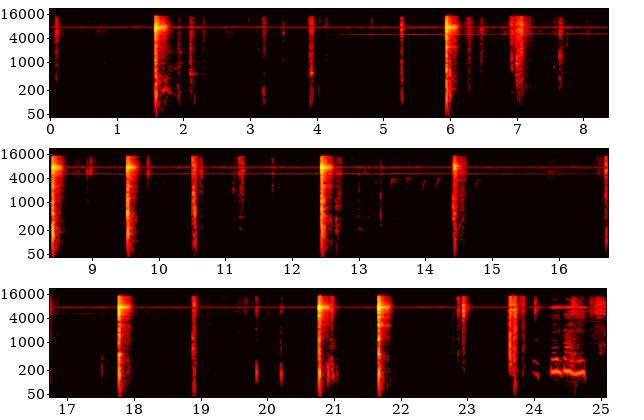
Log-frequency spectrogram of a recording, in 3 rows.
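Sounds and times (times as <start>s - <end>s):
blade chopping woody stem: 1.6s - 1.9s, 5.9s - 7.2s, 8.4s - 8.7s, 9.5s - 9.9s, 12.4s - 12.7s, 14.4s - 14.7s, 20.8s - 22.0s
insect buzz: 4.4s - 16.2s.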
